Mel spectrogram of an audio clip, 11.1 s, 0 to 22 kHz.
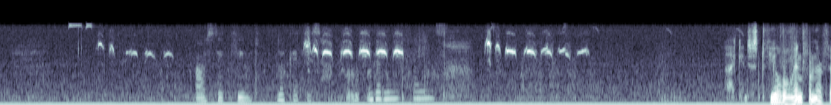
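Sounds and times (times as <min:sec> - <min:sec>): chickadee call: 0:04.0 - 0:07.9.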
